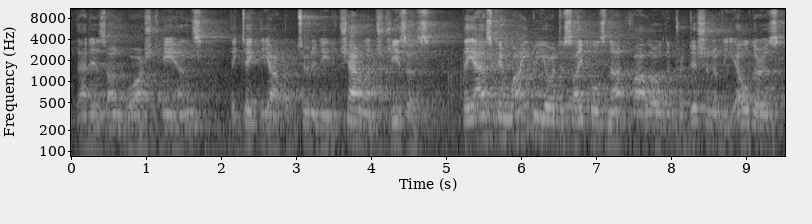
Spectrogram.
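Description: An older priest reads scripture and preaches at an unhurried, deliberate pace. His mid-pitched voice rings through a church with a long reverb and is picked up from some distance away. A faint hum of room ambience sits underneath. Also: fairly bright tone. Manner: slow, measured, deliberate reading. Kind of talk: reading scripture and preaching a homily. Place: church sanctuary in front of a stained-glass window. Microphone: distant camera mic.

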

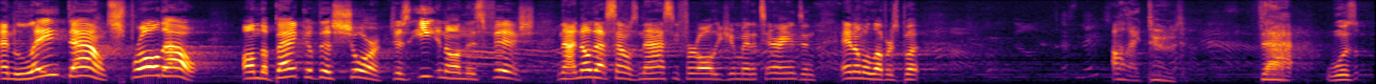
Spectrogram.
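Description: A man in his forties preaching a sermon as pastor, animated, swinging between loud high bursts and quiet low asides. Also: unhurried, gravelly. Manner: animated, preaching with big swings in loudness and pitch. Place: large stage in a church hall. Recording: long hall reverb, faint music behind.

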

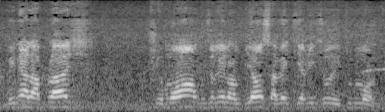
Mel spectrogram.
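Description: A man's voice: on the high side, fairly even intonation, fairly quick, heavy background noise. A man giving an emphatic, repetitive video message outdoors at a beach. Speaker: music personality addressing fans.

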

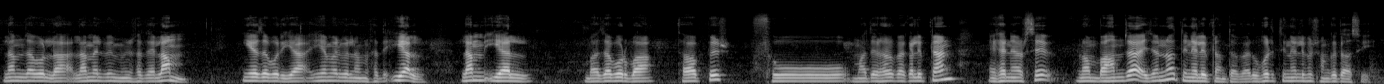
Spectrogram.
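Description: A man teaching Quran reading, spelling each syllable aloud and then chanting the joined words in a slow, drawn-out tune. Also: on the high side, fairly even intonation, smooth. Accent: Bangladeshi Bengali. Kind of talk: slow letter-by-letter recitation lesson.

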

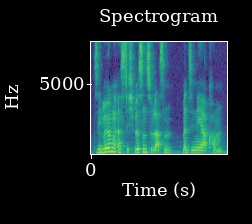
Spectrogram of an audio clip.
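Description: A woman voicing a frightened young boy who speaks in a hushed, resigned way in a spooky story reading. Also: medium pitch, fast talker, lightly acted. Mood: fearful. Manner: hushed, fearful.

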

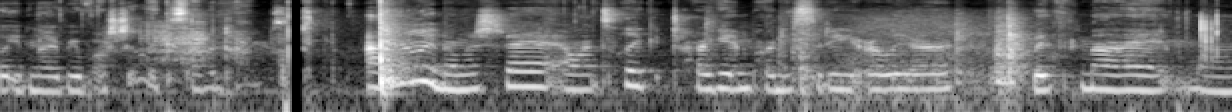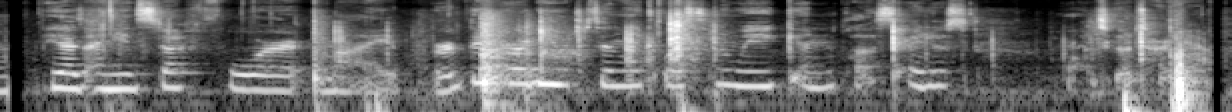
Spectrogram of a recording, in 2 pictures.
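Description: A teenage girl vlogger does her makeup while chatting casually in a get-ready-with-me video, recorded on a phone held at arm's length in her bedroom. Her high-pitched voice comes out as a soft half-whisper peppered with "like," since she's losing it from coughing. Heavy background noise fills the recording.

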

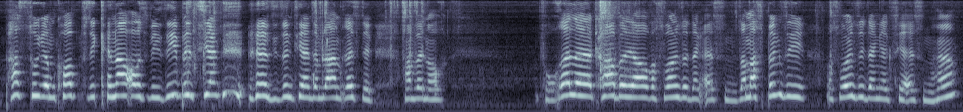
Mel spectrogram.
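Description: A woman's voice: sits high, moderate pace, slight background noise. A woman playing a shopkeeper in a casual game roleplay, chatting straight to her viewers. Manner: chatty, keeps addressing viewers.

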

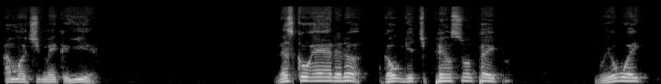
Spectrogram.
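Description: A host reads from a book on his show, then breaks into preachy, playful commentary in informal slang, full of exclamations and repetitions. His voice is a little high, expressive and dark in tone, slightly rough, at normal speed.

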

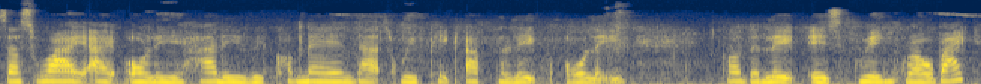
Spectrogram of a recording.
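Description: A woman narrating a foraging vlog as a guide, speaking calmly in simple, non-native English. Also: mid-range voice, normal speed, slight background noise. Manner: calm, simple instructive phrasing.

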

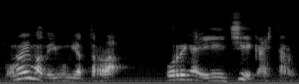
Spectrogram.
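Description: A man's voice: on the high side, expressive, fast, gravelly, a little hiss or hum, pitched below the performer's own voice. A man with a Kansai accent voicing a sardonic older male friend who snaps dry, scolding retorts.

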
